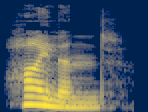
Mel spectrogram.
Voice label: "highland", British English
